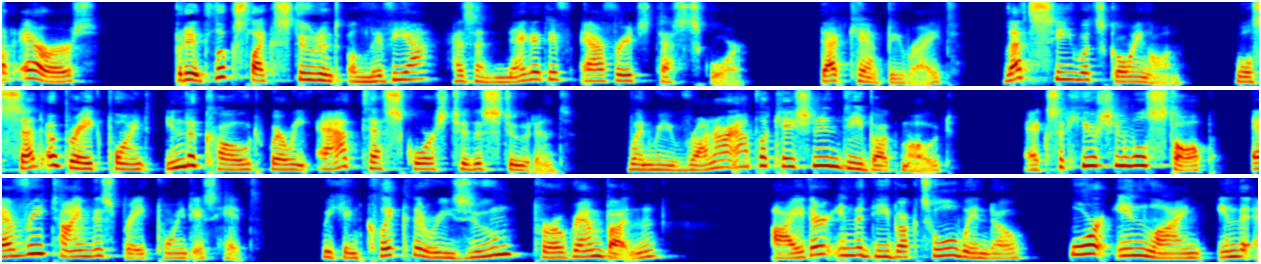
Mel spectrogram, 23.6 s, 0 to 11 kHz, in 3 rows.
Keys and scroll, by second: 9.6 super+F8, 12.2 ctrl+d, 12.2 shift+F9, 19.5 alt+super+r, 19.5 F9.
